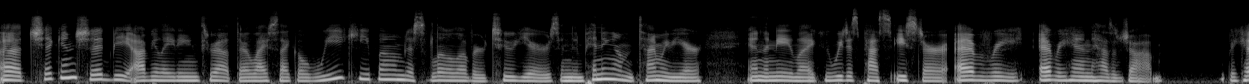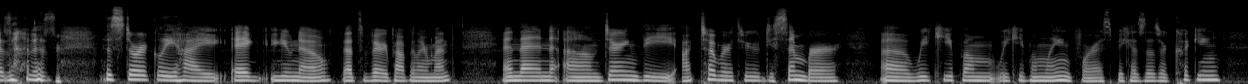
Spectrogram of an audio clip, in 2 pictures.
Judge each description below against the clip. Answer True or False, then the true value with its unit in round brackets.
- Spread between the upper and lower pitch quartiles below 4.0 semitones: True (2.8 semitones)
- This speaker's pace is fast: False (180 wpm)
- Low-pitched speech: False (180 Hz)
